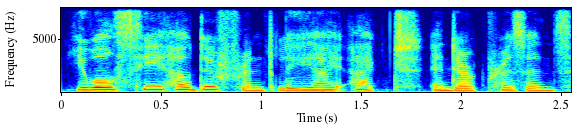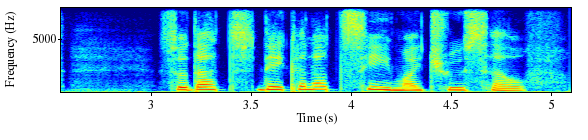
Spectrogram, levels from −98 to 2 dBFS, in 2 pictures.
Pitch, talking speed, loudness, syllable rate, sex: 215 Hz, 210 wpm, -20 LUFS, 5.4 syllables/s, female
